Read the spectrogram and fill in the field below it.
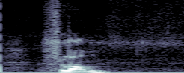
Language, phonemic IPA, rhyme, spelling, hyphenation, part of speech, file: Dutch, /vlɑm/, -ɑm, vlam, vlam, noun / verb, Nl-vlam.ogg
- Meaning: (noun) 1. flame 2. love interest, partner; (verb) inflection of vlammen: 1. first-person singular present indicative 2. second-person singular present indicative 3. imperative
